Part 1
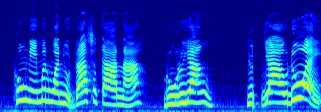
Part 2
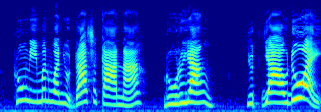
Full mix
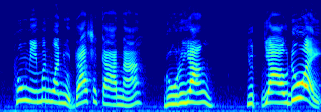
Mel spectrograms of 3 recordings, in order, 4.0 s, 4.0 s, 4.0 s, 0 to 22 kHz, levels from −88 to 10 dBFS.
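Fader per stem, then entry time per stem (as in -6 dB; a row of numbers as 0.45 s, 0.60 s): -4.5 dB, -7.0 dB; 0.00 s, 0.00 s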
